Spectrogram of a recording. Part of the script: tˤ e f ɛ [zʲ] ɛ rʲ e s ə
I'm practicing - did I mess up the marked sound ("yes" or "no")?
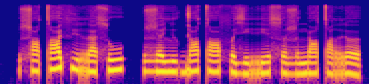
no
